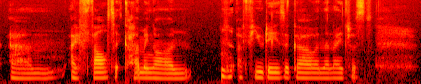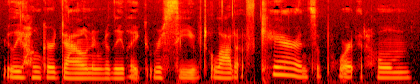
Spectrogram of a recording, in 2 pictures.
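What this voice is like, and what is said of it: Voice sounds like recovering from cold. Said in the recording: “I don't know if you can hear it in my voice, but I am in the middle of healing from a cold”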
